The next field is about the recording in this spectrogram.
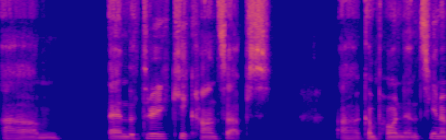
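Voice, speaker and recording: A woman's voice: low voice, gravelly, dry recording, clean studio sound. A woman from Peru giving a webinar presentation, thoughtful and full of fillers, often asking "right?".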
